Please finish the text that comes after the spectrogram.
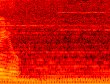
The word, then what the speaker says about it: योग: में बात करते हैं मूलत उसका उच्चारण योग होना चाहिए योगा य उच्चारण गलत है कृपया आप ध्यान में रखिएगा कहीं य मत कगा कि योगा योगा कर कहिए योग कहे क्योंकि योग शब्द में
